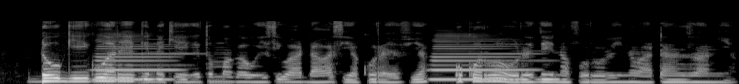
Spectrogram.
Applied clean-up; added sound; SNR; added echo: classical method Wiener filter.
